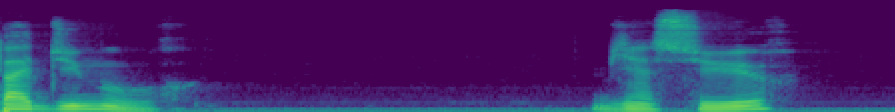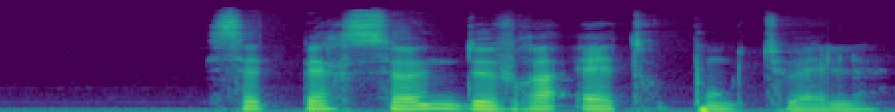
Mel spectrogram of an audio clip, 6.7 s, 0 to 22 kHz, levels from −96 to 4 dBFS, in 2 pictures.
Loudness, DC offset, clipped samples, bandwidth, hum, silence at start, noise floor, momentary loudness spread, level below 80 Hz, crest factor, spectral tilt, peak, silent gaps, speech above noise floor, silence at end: -23 LUFS; under 0.1%; under 0.1%; 15 kHz; 50 Hz at -50 dBFS; 0 s; -52 dBFS; 9 LU; -36 dBFS; 20 dB; -5.5 dB/octave; -4 dBFS; none; 30 dB; 0.05 s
